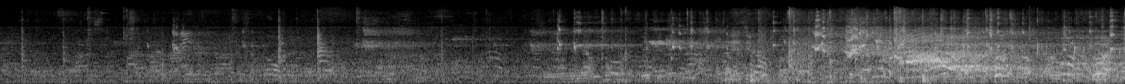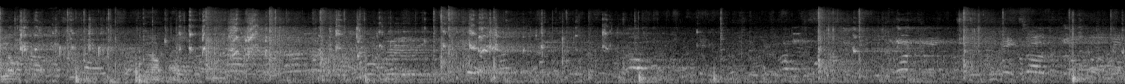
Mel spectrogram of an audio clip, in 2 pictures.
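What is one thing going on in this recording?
Shuttlecocks are struck sharply by rackets in a quick rally.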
